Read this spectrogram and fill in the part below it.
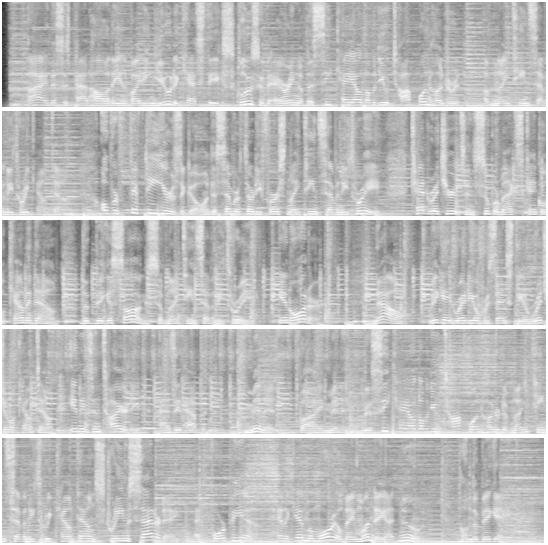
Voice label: Promo

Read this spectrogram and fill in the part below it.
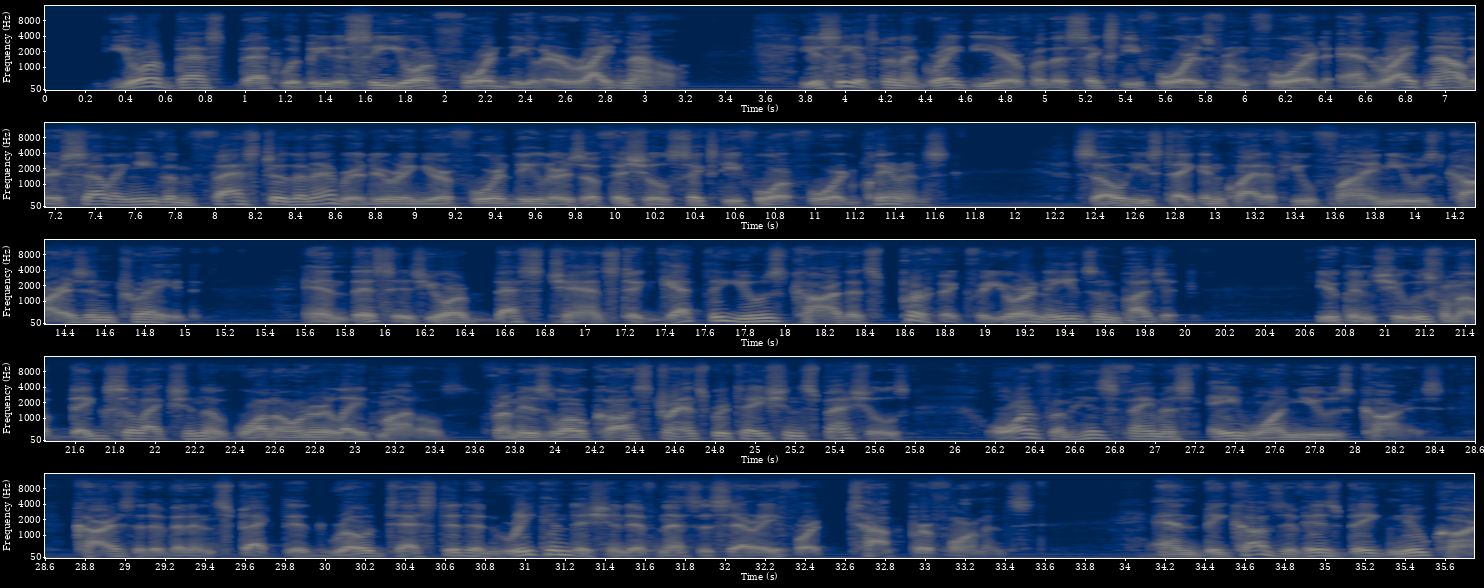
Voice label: Radio Spot; Ford; 1964

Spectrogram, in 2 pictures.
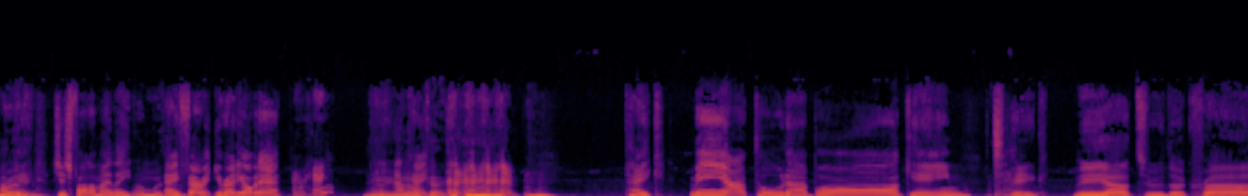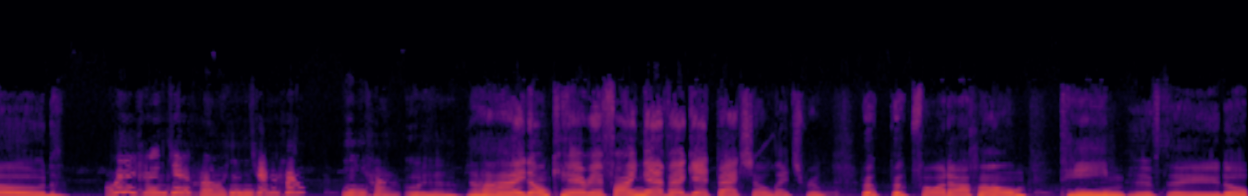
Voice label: Radio Commercials Beer; Budweiser; 1999

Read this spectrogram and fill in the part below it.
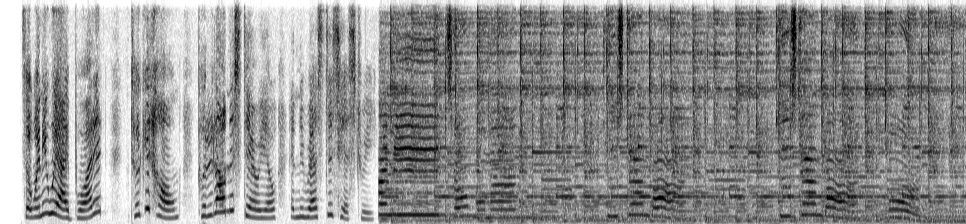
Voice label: Radio Commercials LP; 1969

